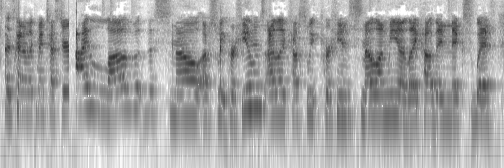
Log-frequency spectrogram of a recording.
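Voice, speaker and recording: A woman's voice: fairly high pitch, steady tone, unhurried, hardly any pauses, bright, forceful tone. A young woman vlogger chatting casually through a beauty haul, full of "um" and "like" fillers. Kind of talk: casual product haul review. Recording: echoey room with faint noise.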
